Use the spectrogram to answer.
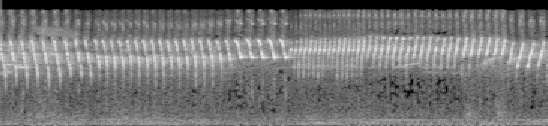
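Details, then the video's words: Canary in continuous song, played to stimulate other birds for mating: fast rolling trills of high repeated notes, speeding and shifting pitch midway, unbroken from start to finish. "تغريد الكناري لتنشيط الطيور Canto canario para activar pájaros"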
